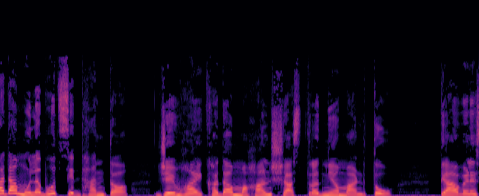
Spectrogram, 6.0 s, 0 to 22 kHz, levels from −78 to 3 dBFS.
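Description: A section at the wrong speed runs from 1.20 s to the end of the speech. From that point the audio plays at about 0.83 times its recorded rate, so pitch and pace drop together: the voice sinks by roughly three semitones and stretches out, sounding heavier and more sluggish than the opening second. The shift arrives abruptly and holds steady, most likely because that stretch was played back or edited against the wrong clock.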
